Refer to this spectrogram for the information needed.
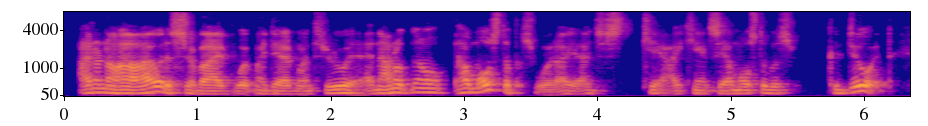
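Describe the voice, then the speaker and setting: A middle-aged man talking in an interview with a mid-range voice. He speaks earnestly and haltingly, often restarting his sentences. At the heaviest points his voice drops low and quiet. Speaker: author and physician. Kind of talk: reflective interview conversation.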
